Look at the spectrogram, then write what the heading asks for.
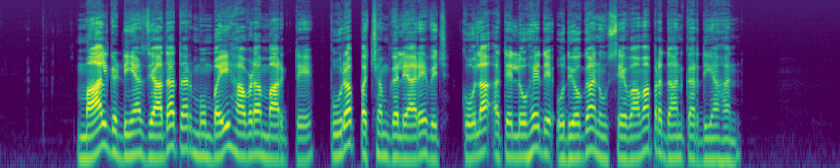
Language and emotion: Punjabi, neutral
